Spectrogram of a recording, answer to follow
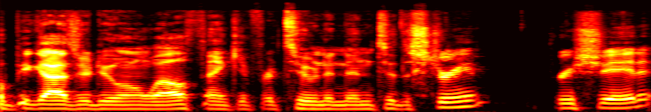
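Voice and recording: Using a put-on character voice, a man speaks very fast in a raspy, fairly low voice with ordinary pitch variation.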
